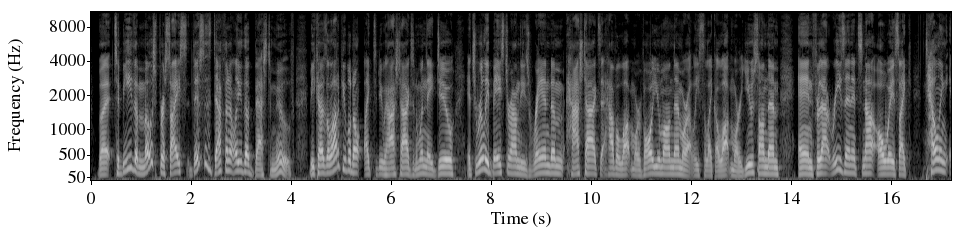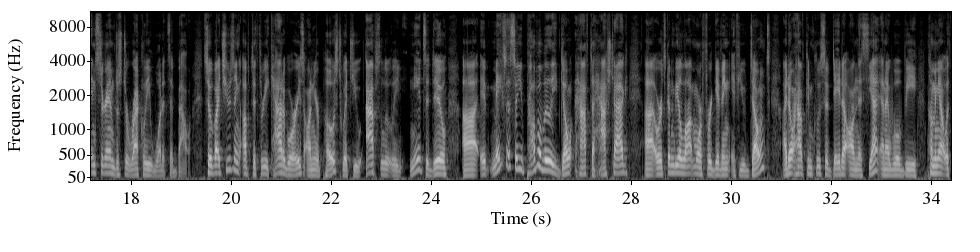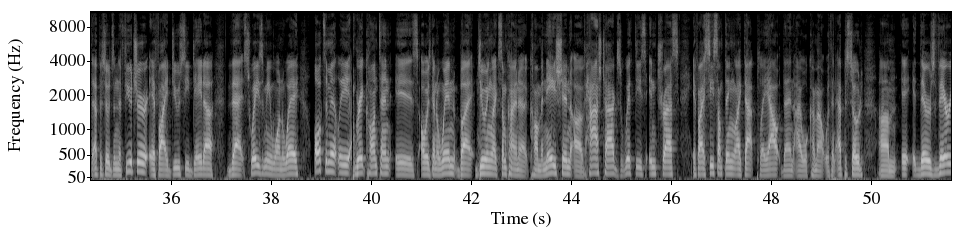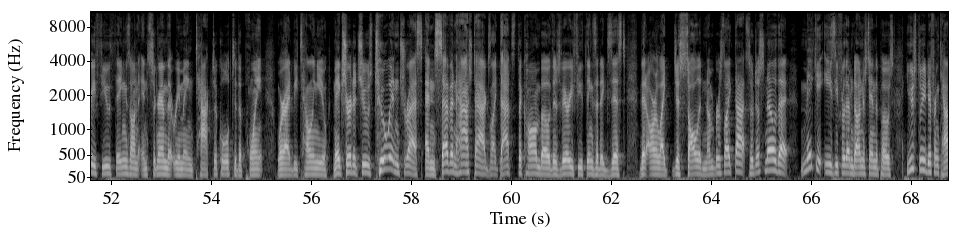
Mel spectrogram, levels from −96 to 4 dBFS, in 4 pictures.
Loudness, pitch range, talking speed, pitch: -30 LUFS, 115-145 Hz, 205 wpm, 130 Hz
